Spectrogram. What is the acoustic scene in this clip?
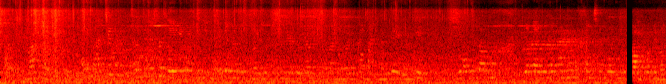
subway station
